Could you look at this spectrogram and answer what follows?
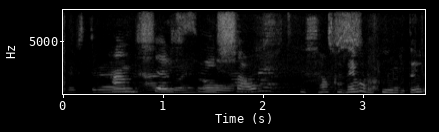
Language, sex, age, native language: Icelandic, female, 8, Icelandic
